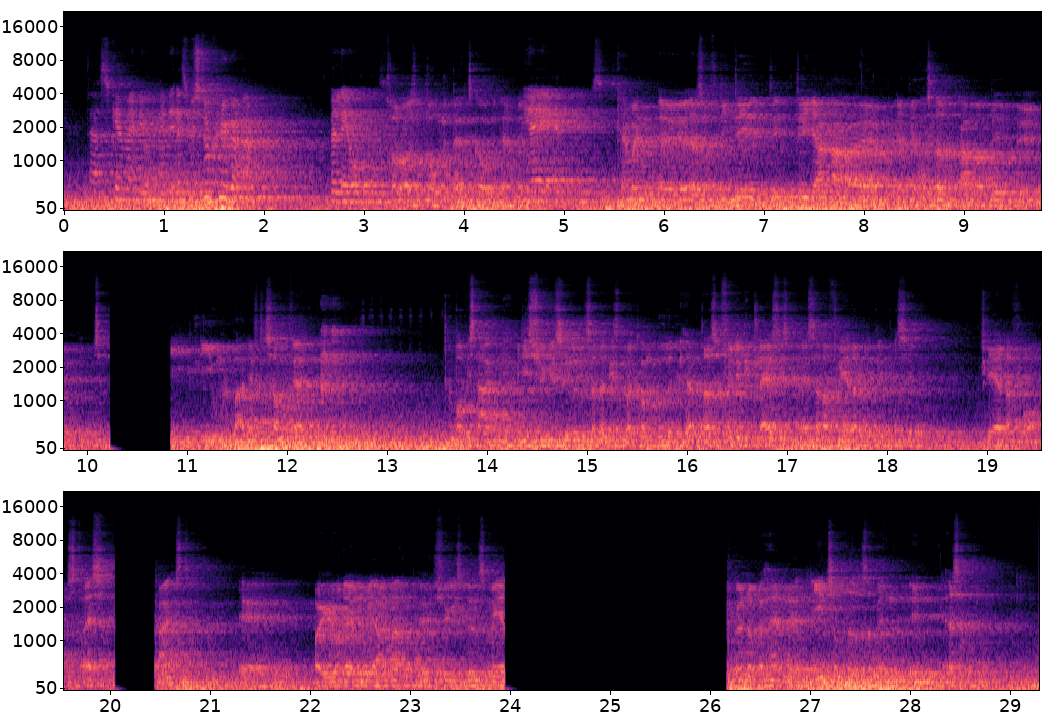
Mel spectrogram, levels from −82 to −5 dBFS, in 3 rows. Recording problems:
off-mic speech; far
room echo; noticeable; dies away in 2.5 s
wind noise on the microphone; occasional gusts; 10 dB below the speech
audio cutting out; at 10 s for 0.5 s, at 20 s and at 24 s for 2 s

